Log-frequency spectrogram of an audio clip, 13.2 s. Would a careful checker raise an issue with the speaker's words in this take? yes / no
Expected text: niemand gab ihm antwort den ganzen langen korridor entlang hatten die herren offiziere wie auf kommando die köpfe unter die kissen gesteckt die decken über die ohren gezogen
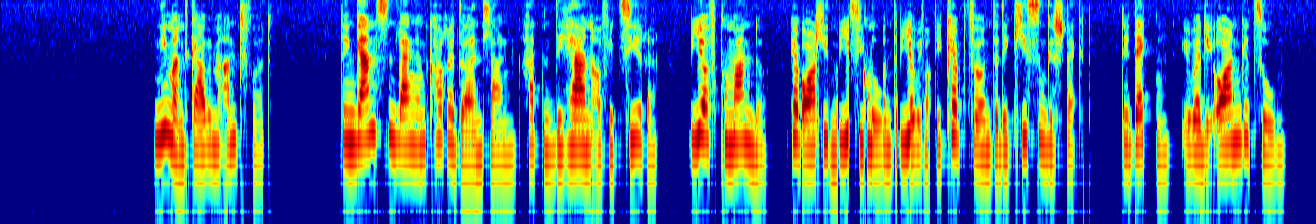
yes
